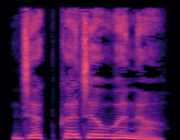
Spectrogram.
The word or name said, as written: ಜಕ್ಕಜವ್ವನ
